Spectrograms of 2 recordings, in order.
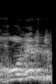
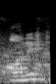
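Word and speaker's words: honest: एच दिख रहा है, ये कई लोग हॉनेस्ट पढ़ते हैं, हॉनेस्ट नहीं होता है, ऑनेस्ट होता है ना, उच्चारण सही करना है, ऑनेस्ट होता है, ऑनेस्ट है ना।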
